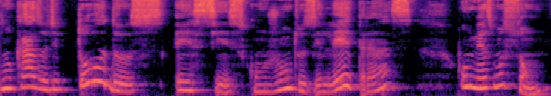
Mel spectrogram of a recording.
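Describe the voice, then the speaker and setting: A woman teaching a beginner pronunciation lesson, patiently sounding out vowels and slowing down to drill example words. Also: on the high side, dark tone. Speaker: language teacher.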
